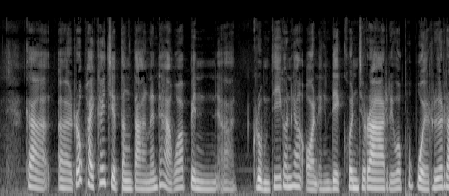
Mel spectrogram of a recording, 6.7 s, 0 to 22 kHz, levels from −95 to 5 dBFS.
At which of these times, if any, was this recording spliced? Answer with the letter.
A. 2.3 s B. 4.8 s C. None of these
B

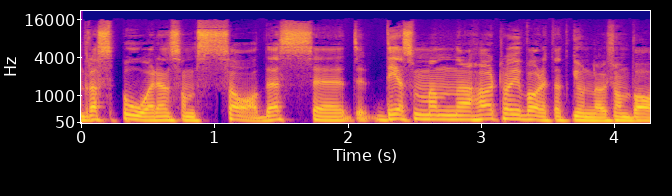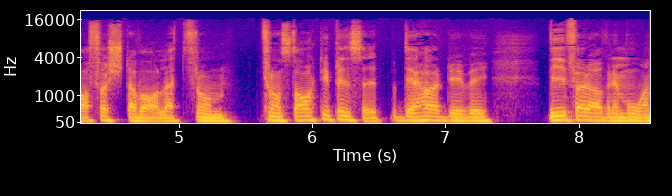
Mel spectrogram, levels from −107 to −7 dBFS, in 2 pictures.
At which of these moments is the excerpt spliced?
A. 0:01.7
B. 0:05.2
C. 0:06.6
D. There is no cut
C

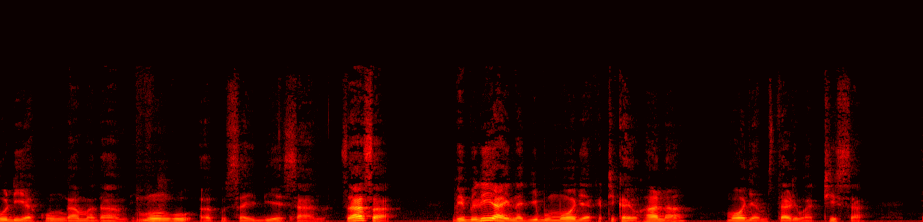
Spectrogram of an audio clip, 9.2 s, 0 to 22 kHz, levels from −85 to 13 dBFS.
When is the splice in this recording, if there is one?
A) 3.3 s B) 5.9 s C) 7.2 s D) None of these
A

